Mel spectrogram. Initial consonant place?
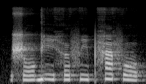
retroflex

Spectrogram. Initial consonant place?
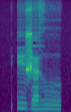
glottal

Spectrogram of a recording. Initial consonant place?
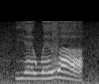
palatal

